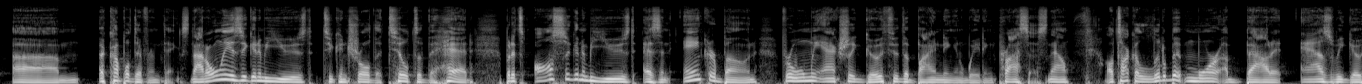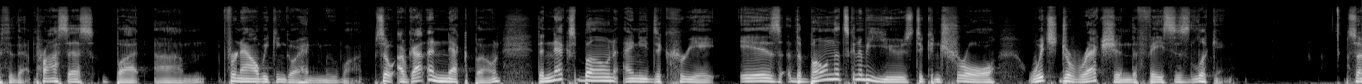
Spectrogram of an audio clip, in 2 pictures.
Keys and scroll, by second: 26.6 b.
